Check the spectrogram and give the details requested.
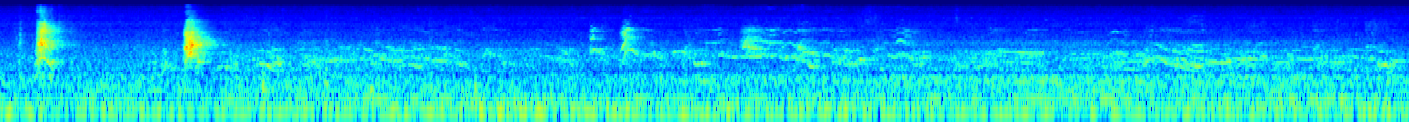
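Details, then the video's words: Puppies left alone, crying: two sharp, piercing yelps a second apart open the recording, followed by fainter scattered cries and thin whimpering over a steady background hiss. "Puppies crying when left alone"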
